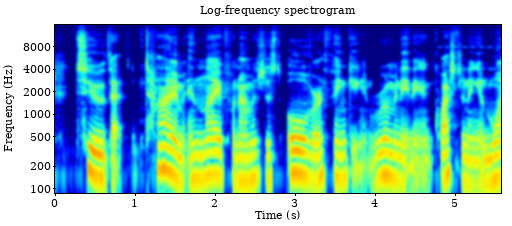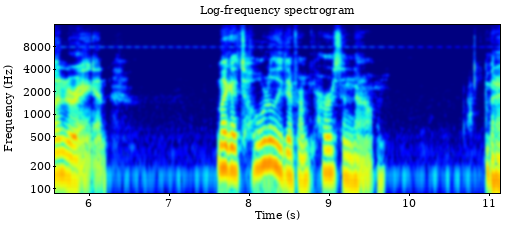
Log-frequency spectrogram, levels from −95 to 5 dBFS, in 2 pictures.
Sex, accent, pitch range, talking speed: female, American, 145-175 Hz, 135 wpm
